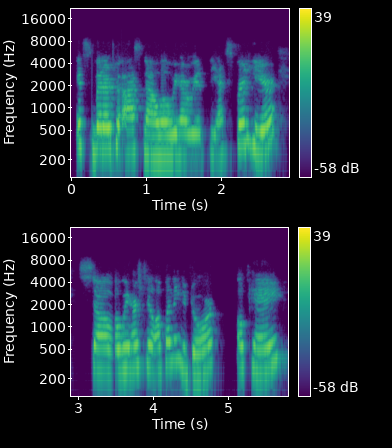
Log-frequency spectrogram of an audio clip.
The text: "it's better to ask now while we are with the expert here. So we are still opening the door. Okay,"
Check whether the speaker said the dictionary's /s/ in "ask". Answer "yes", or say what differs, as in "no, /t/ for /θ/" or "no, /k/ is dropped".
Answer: yes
